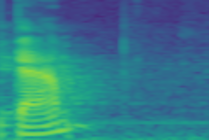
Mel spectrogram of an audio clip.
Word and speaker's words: Cám: word, first word, okay, Cám. So let me break down what this is. Vietnamese, like French, has what's known as a hard C sound.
